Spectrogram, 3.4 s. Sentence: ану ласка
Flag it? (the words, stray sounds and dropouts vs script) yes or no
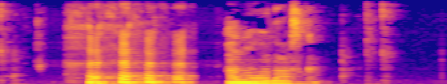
yes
